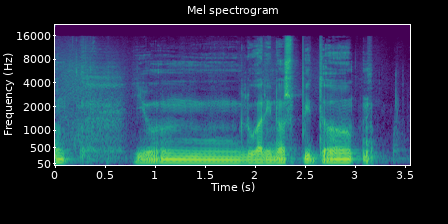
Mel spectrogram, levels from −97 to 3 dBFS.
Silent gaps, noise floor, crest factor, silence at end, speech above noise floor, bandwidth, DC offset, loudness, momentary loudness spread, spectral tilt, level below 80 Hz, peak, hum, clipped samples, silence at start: none; -37 dBFS; 16 dB; 0.35 s; 21 dB; 16 kHz; under 0.1%; -18 LUFS; 17 LU; -6.5 dB/octave; -32 dBFS; -2 dBFS; none; under 0.1%; 0 s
